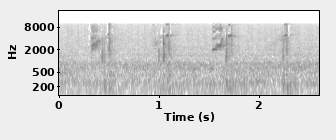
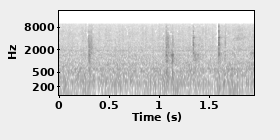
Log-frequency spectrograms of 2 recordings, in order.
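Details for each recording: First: RCA 87T tube radio, after reseating a 6F5 preamp tube: sharp irregular crackles and scratchy bursts, about two per second, when switching bands and tuning; dirty band switch contacts. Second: RCA 87T tube radio (labeled 87X) on a variac, chassis out, a leaky electrolytic capacitor: knife touched to phono input terminals gives sharp scattered crackles through the speaker; phono input and audio stage responding normally.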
